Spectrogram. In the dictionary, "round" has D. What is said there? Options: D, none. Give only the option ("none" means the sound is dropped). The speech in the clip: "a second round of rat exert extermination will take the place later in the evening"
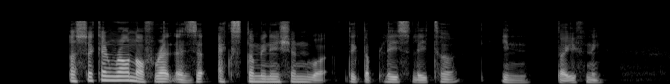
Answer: D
